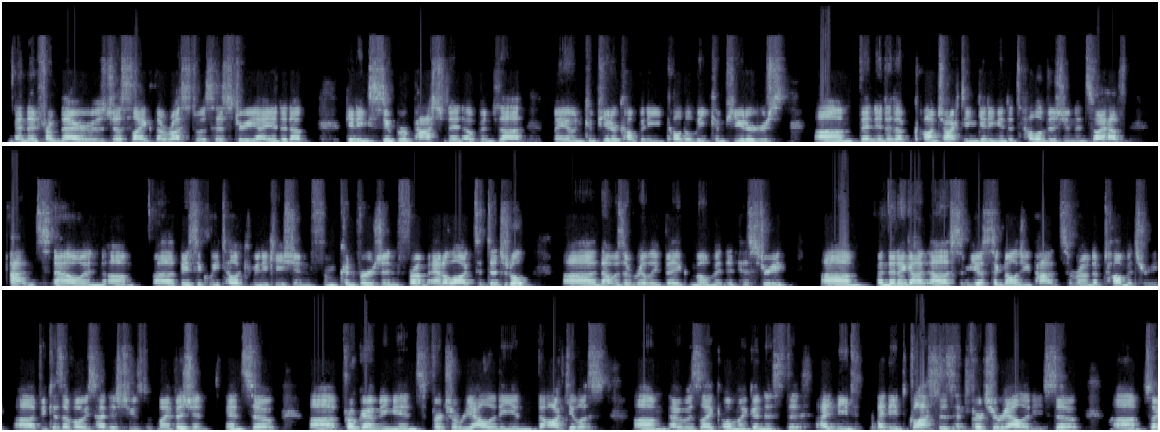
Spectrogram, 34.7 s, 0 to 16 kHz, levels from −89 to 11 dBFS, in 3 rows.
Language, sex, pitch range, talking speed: English, male, 115-130 Hz, 195 wpm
